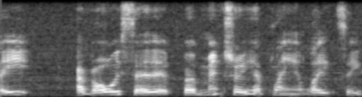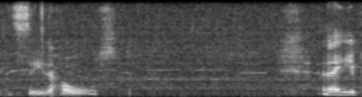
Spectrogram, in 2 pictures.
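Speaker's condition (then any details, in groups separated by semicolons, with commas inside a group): Cerebral palsy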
